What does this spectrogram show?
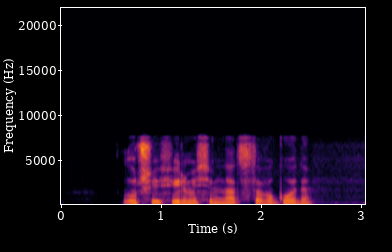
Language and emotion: Russian, neutral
